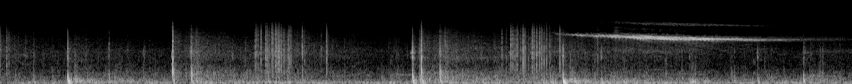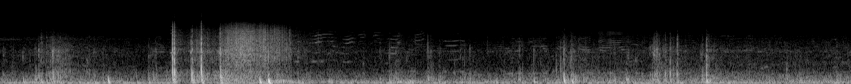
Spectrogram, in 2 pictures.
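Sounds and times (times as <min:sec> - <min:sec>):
firework crackling: 0:00.0 - 0:17.0
high firework whistle: 0:05.4 - 0:08.1.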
